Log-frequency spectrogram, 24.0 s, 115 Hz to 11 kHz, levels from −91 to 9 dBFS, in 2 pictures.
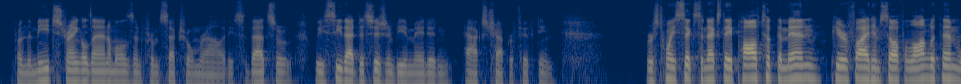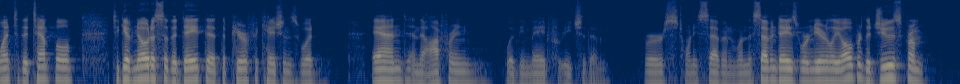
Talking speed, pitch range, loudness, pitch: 180 wpm, 110-140 Hz, -37 LUFS, 120 Hz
